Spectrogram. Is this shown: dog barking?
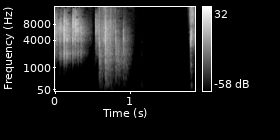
no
